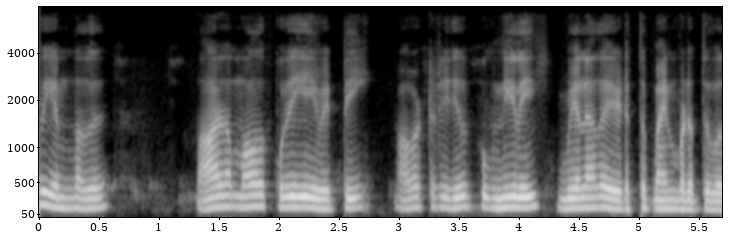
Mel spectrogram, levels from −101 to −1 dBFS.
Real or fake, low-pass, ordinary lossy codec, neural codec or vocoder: fake; 7.2 kHz; none; codec, 16 kHz, 1 kbps, FunCodec, trained on LibriTTS, 50 frames a second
